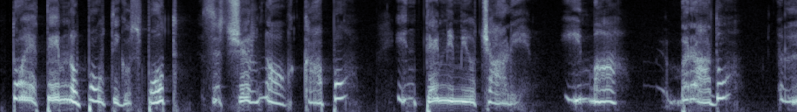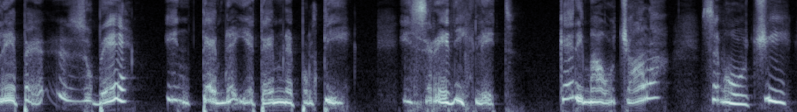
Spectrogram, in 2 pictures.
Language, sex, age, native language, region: Slovenian, female, 60+, Slovenian, Drava region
